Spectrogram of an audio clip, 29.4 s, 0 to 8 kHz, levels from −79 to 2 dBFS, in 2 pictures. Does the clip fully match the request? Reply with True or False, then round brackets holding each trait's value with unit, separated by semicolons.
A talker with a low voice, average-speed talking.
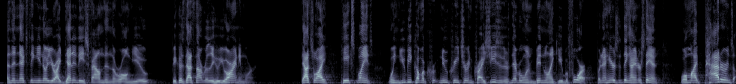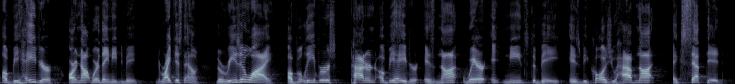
False (160 Hz; 175 wpm)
